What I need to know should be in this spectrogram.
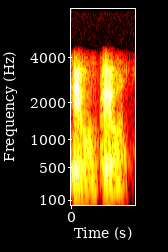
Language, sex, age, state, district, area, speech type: Sanskrit, male, 18-30, Karnataka, Uttara Kannada, rural, conversation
